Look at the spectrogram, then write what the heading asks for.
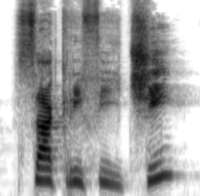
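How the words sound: The last consonant sounds like 'ch'. "e la parola sacrifici"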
